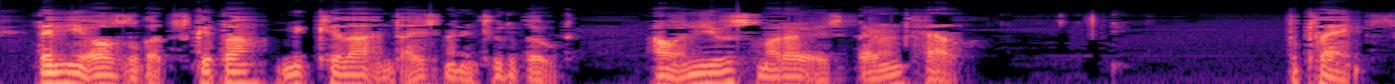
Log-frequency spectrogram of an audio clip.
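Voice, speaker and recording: With a German accent, a man speaks at a fairly quick pace in a very deep, low pitch. His voice is somewhat breathy, with ordinary pitch variation and long, frequent pauses. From Germany. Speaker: project member giving report. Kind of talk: scripted report.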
